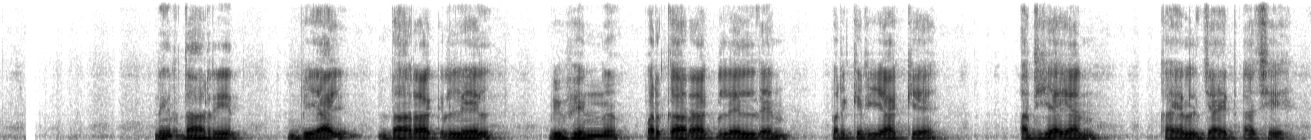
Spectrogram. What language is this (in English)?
Maithili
